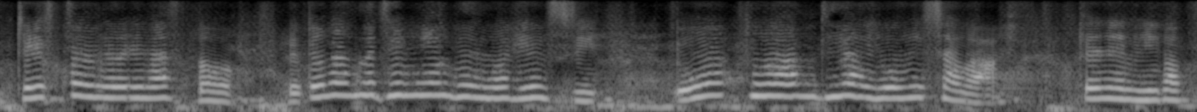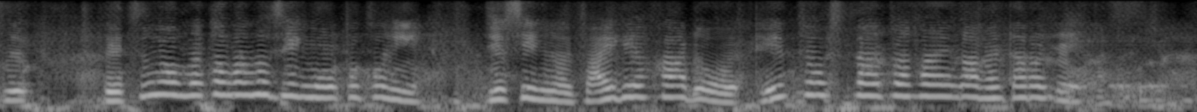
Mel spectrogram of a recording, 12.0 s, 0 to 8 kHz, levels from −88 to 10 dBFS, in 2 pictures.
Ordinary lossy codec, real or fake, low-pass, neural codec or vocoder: none; fake; none; codec, 16 kHz, 1 kbps, FreqCodec, smaller model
